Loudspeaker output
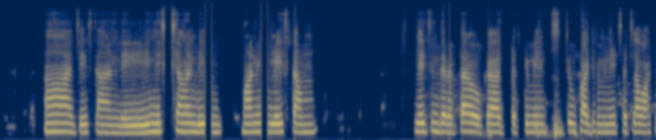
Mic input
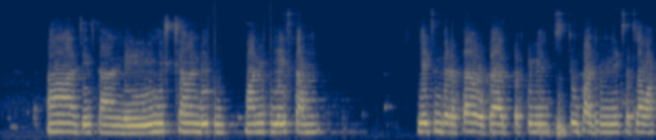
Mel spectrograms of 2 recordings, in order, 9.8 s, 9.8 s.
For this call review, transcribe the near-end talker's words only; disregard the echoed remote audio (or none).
none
